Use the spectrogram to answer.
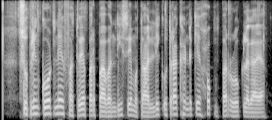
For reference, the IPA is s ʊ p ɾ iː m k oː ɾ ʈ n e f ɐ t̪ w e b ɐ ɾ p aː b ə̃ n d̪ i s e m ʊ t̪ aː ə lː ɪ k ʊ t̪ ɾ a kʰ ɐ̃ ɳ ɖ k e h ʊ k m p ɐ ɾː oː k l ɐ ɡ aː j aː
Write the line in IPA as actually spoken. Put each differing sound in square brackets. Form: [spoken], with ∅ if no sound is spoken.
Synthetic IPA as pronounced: s ʊ p ɾ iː m k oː ɾ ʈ n e f ɐ t̪ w e [p] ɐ ɾ p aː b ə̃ n d̪ i s e m ʊ t̪ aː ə lː ɪ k ʊ t̪ ɾ a kʰ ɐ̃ ɳ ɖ k e h ʊ k m p ɐ ɾː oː k l ɐ ɡ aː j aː

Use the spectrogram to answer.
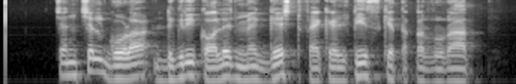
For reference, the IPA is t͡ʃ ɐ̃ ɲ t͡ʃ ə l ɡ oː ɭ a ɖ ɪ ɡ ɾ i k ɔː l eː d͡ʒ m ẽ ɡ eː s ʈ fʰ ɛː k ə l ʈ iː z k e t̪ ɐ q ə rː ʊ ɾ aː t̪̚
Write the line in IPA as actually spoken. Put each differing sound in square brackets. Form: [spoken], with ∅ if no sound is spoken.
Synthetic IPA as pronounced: t͡ʃ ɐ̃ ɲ t͡ʃ ə l ɡ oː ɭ a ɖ ɪ ɡ ɾ i k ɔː l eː d͡ʒ m ẽ ɡ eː s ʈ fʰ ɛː k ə l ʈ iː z k e t̪ ɐ q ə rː ʊ ɾ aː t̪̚

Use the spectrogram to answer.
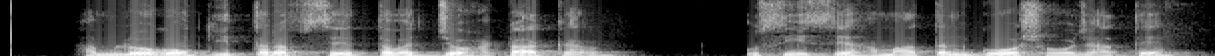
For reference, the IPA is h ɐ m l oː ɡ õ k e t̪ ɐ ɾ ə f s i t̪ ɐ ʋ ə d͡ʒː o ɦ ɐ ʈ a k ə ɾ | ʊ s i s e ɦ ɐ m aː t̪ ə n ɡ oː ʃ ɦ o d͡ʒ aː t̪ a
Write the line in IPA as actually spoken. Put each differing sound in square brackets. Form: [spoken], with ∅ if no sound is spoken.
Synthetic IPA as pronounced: h ɐ m l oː ɡ õ k [i] t̪ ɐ ɾ ə f s [e] t̪ ɐ ʋ ə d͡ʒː o ɦ ɐ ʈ a k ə ɾ | ʊ s i s e ɦ ɐ m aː t̪ ə n ɡ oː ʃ ɦ o d͡ʒ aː t̪ [e]

